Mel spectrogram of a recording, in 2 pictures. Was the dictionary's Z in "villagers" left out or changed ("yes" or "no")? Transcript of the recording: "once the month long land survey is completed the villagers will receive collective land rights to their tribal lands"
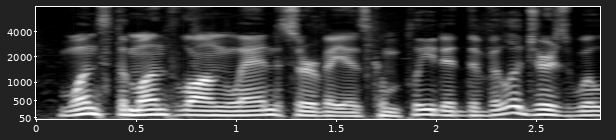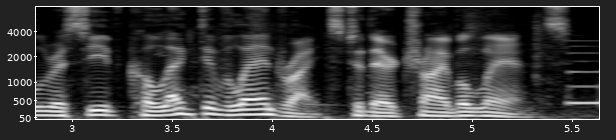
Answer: no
